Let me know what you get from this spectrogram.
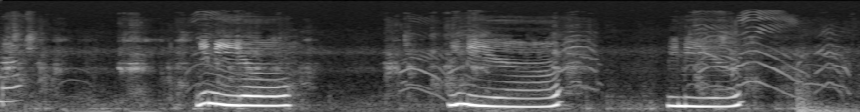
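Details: Mother cat on a farm, trying to carry her very young kittens away one by one after they were placed together; three loud, drawn-out meows, each about a second long and gently arching in pitch, spaced evenly, with quiet human talk in between.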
